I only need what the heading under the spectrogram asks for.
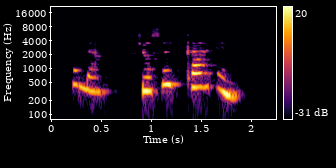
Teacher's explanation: en tono agudo con volumen bajo así Hola Yo soy Karen tengo un tono agudo pero estoy hablando con un volumen bajo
